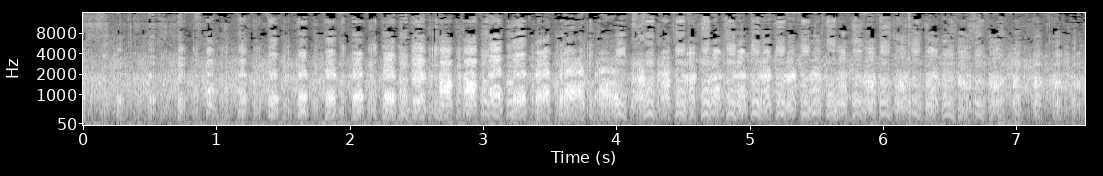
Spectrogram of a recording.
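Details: Antarctic petrel pair calling to each other in a colony at Scullin Monolith, Antarctica, recorded close up: harsh, rapid cackling pulses, about two or three a second, rising in loudness mid-clip and then easing, with no other clear sounds.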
